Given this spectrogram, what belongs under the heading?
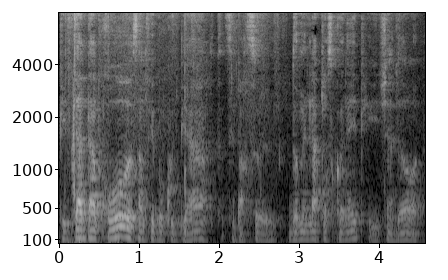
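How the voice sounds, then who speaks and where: There is audible room echo around a man whose voice sits at a fairly low pitch. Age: 30s. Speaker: school librarian teacher. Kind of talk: interview. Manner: halting; enthusiastic.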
